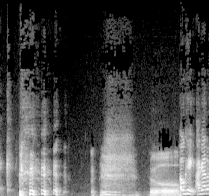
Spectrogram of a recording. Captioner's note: laughter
